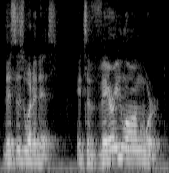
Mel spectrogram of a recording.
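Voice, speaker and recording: A man hosting a comedy channel, sarcastically teaching mock words and drawing them out slowly. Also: on the high side, darkish tone. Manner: sarcastic, slow over-enunciation. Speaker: channel host. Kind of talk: mock-lesson commentary.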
